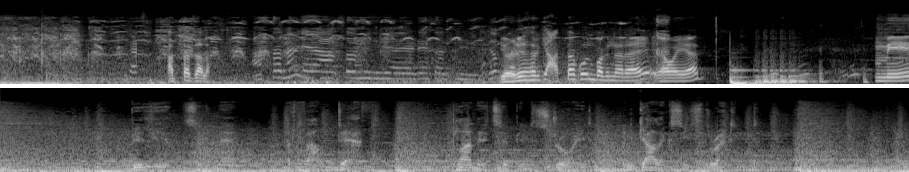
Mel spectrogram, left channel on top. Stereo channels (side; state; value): both; different; correlation -0.02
